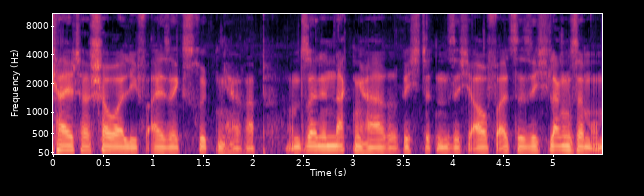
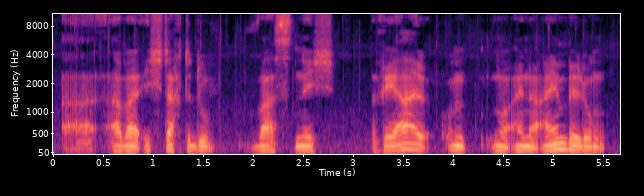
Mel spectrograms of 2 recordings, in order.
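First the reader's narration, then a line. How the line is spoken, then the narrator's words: Stuttering. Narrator (German): stotterte er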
